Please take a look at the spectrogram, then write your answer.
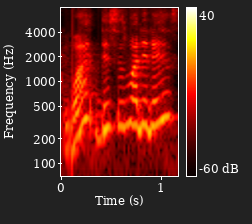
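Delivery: high, incredulous "what, this is it?"; disbelieving surprise. Retold or imitated. Newcomers arriving, shocked by what they find. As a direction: act let down and amazed at once. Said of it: "they're like".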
